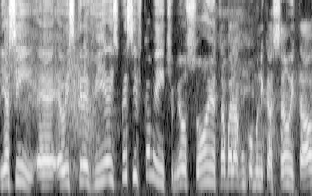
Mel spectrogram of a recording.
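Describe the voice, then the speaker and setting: Speech at a moderate pace with a Brazilian accent. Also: man. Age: 30s. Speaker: radio announcer and vlogger. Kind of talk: personal vlog monologue. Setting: outdoors on the street. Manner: casual, with some false starts.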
